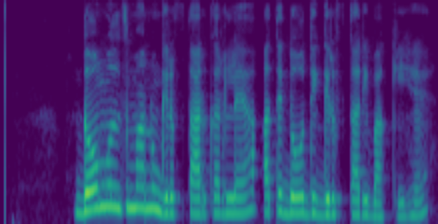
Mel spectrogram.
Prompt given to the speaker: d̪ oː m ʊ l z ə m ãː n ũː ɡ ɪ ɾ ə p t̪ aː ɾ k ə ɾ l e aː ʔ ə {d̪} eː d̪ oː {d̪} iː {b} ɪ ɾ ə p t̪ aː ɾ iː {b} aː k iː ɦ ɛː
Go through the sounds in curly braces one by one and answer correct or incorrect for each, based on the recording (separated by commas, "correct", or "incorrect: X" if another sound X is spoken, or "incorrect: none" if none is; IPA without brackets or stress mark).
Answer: incorrect: t̪, correct, incorrect: ɡ, correct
